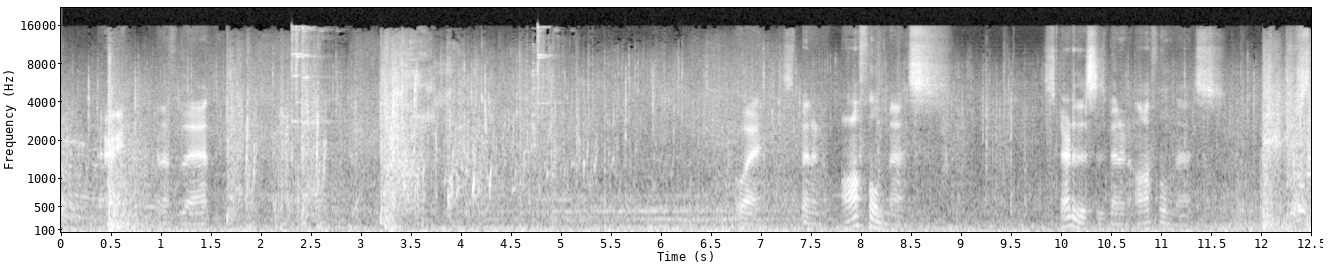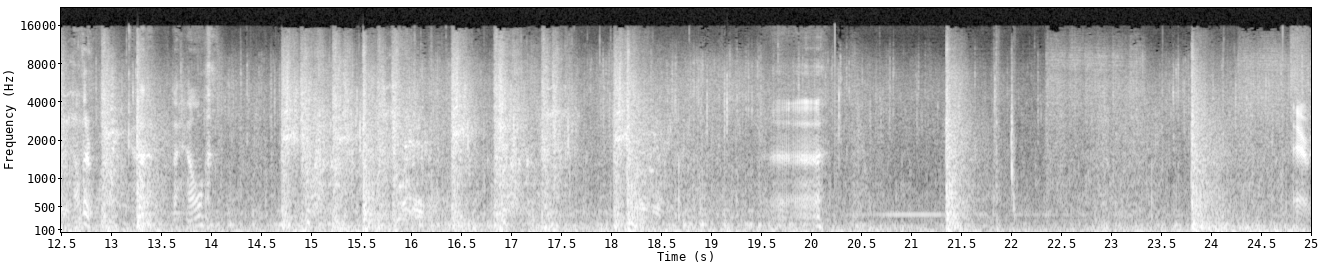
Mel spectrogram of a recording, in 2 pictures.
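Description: Blasts and explosions burst now and then.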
